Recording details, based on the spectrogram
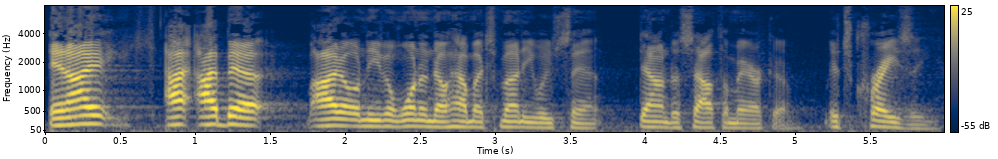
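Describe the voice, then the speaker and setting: A man's voice: medium pitch, normal speed, fairly bright tone. A middle-aged man with a Southern accent from Arkansas, preaching a sermon in an earnest, exhorting way, often restarting his sentences.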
